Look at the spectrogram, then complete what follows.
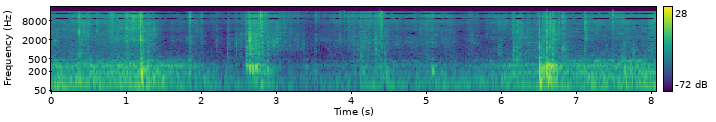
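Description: Coarse potting mix poured into a large plastic pot over bare roots and worked in with a gloved hand: rustling of the mix, a sharp tap about a second in, and dull thumps near the middle and again near the end.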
